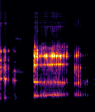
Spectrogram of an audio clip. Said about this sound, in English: It does like a burp, does ….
